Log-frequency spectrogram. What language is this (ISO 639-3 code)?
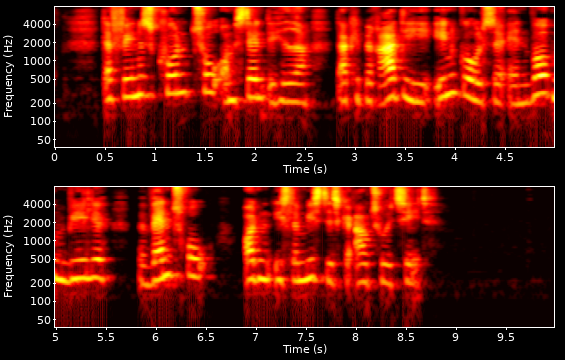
dan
